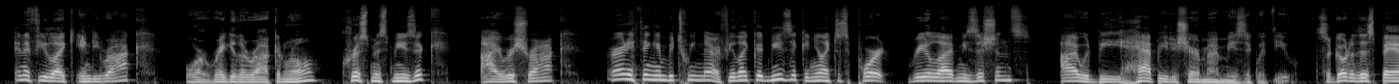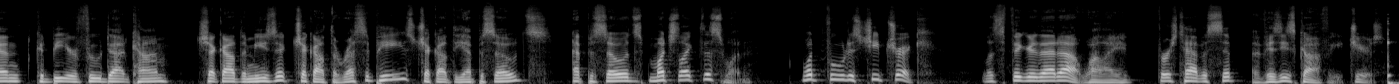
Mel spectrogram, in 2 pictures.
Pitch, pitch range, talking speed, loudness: 150 Hz, 125-180 Hz, 180 wpm, -21 LUFS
